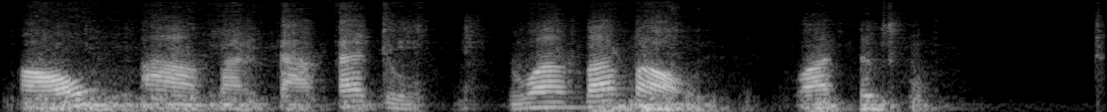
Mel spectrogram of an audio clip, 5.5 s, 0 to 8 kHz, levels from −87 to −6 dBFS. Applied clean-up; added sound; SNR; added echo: neural mask model RNNoise.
